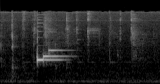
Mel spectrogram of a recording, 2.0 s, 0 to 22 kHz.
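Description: Samsung Galaxy S3 voice assistant giving one short rising electronic chime about half a second in, acknowledging a spoken command.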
